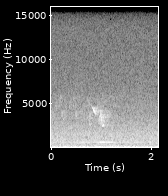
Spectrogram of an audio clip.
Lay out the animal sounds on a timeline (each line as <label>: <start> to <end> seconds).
Red-eyed Vireo (Vireo olivaceus): 0.8 to 2.1 seconds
